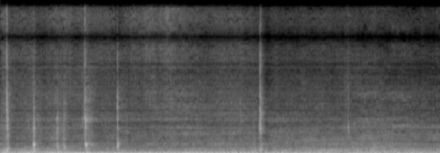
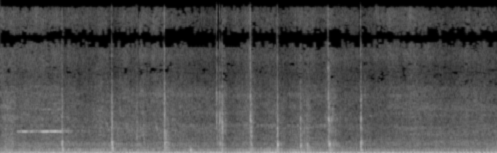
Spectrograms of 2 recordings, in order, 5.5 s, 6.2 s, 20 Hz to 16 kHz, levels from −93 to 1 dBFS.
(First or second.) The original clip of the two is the second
